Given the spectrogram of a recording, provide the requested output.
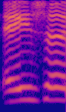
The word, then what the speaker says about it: Asia: My name is Asia. It is spelled A-S-I-A.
